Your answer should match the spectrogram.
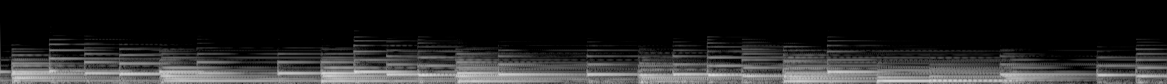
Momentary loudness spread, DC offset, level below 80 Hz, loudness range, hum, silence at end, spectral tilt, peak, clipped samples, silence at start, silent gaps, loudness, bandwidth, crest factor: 8 LU; under 0.1%; -42 dBFS; 2 LU; none; 0 s; -13.5 dB/octave; -4 dBFS; under 0.1%; 0 s; none; -18 LUFS; 3.3 kHz; 14 dB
